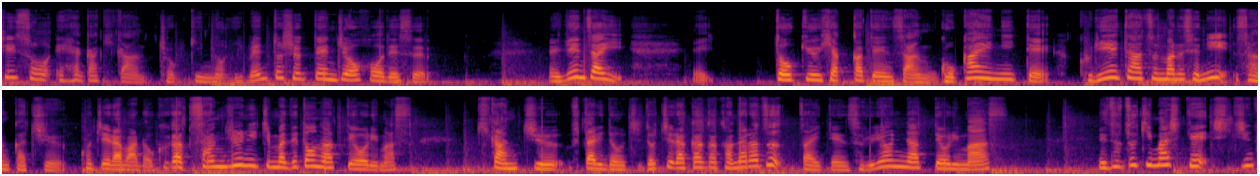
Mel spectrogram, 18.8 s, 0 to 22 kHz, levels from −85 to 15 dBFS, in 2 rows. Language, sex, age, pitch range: Japanese, female, 50-69, 175-280 Hz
